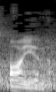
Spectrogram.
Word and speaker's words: ayin: Their ayin sounds more. I can't even pronounce it. I'm not even going to. Maybe I'll try it. It sounds like it's guttural.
